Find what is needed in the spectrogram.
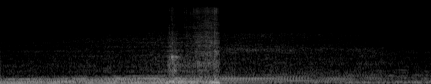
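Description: A motor vehicle's engine running as a low, steady hum, with a short hissing scrape about two seconds in; the hum then drops off suddenly, leaving a fainter one.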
